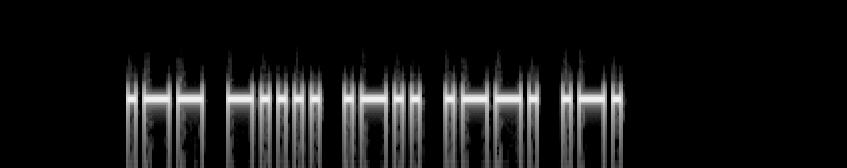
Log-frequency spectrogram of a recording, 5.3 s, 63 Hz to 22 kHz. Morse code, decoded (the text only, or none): W6LPR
